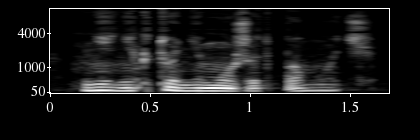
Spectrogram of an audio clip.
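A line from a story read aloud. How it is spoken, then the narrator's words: Whisper. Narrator (Russian): прошептала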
